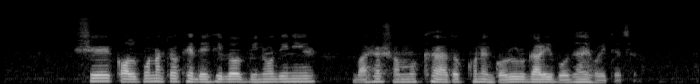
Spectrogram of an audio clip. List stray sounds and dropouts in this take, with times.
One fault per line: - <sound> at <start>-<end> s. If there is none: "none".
none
